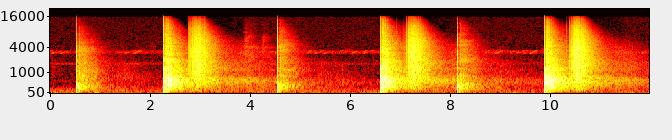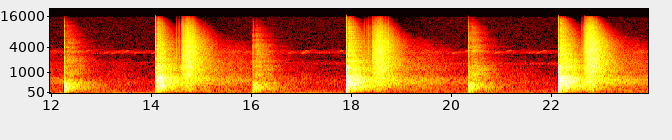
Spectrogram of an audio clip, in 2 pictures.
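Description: A Drift King 8-shot firework cake fires off in a series of sharp, loud bursts spaced a couple of seconds apart, each crack followed by a crackling, fading tail, with no voices.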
